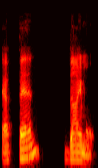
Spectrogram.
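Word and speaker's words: ependymal: Ependimal cells.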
